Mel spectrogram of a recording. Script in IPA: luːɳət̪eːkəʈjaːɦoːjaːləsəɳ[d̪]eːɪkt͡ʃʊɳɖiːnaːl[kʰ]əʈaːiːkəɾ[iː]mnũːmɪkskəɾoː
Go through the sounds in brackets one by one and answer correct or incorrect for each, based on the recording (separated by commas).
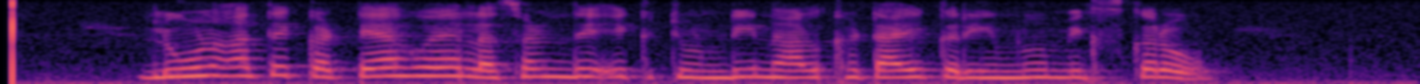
correct, correct, correct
